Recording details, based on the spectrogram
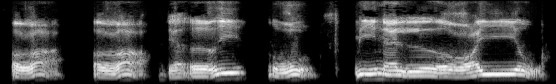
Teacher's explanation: huruf ghain makhrajnya adalah adana al-halq, tenggorokan bagian atas, ya, dan dia memiliki sifat isti'la, sifat yang tebal.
